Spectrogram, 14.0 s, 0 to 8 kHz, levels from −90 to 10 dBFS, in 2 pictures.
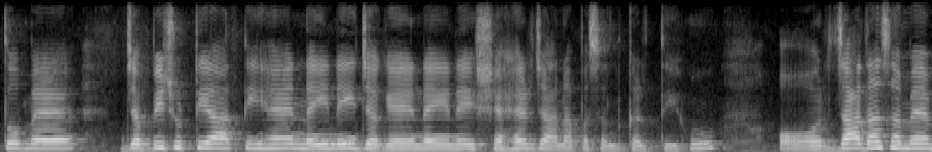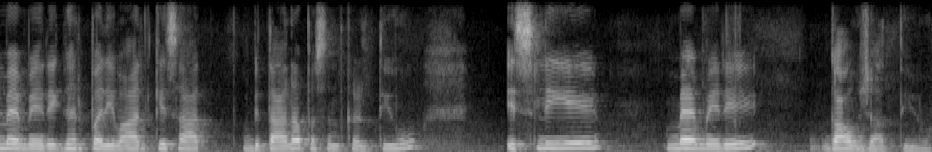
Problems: constant background noise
